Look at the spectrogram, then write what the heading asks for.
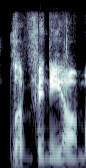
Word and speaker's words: Lavinium: So because pronunciation is so subjective and not necessarily uniform, because in antiquity there were examples of V's being V and not W, like we generally pronounce them, Lavinium will be accepted from Florida.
